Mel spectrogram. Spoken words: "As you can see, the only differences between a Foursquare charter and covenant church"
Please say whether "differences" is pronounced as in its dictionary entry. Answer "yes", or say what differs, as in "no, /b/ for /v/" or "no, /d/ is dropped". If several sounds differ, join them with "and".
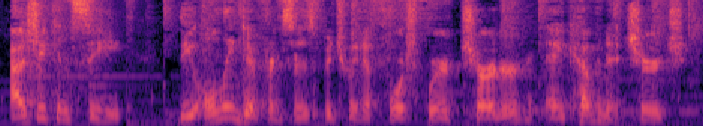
yes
